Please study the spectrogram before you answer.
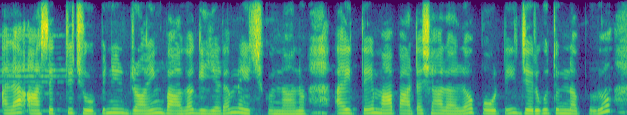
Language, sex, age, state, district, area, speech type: Telugu, female, 18-30, Telangana, Nirmal, rural, spontaneous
